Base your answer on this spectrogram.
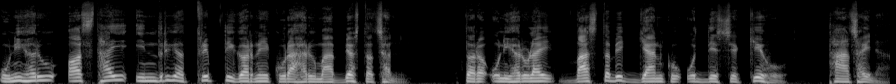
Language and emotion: Nepali, neutral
